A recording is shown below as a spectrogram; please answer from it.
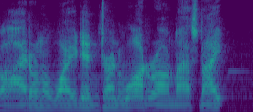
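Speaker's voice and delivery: put-on, grumbling, nagging dad voice. Quoting dad about not turning the water on, put-on impression of dad. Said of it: "that's my impression of him".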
